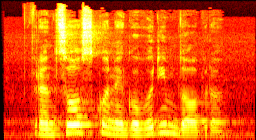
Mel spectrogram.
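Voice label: I Dont Speak French Very Well, Slovenian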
